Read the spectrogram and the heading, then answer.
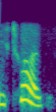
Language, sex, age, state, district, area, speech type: Kashmiri, female, 18-30, Jammu and Kashmir, Shopian, rural, conversation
